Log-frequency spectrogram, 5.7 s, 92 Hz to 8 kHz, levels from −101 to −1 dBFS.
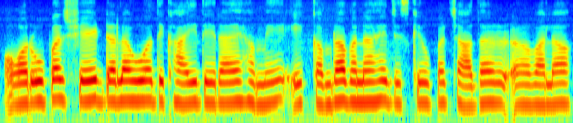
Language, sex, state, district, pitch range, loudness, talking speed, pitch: Hindi, female, Madhya Pradesh, Bhopal, 195-210 Hz, -18 LUFS, 190 wpm, 200 Hz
